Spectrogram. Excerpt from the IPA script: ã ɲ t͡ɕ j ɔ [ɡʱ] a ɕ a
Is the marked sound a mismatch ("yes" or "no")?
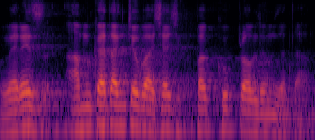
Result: yes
